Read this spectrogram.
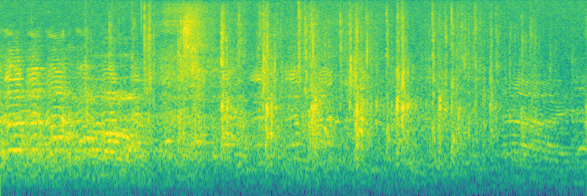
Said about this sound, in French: Vous applaudissez le seul commentaire qui vient pas de moi. Merci.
